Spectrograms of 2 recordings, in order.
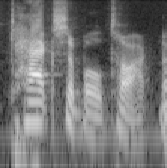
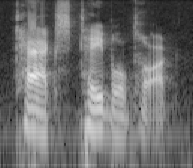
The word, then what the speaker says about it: Taxable Talk: It's Taxable Talk, not Tax Table Talk.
